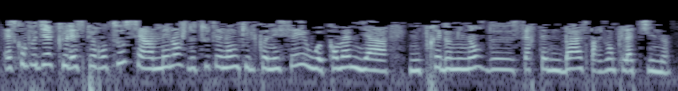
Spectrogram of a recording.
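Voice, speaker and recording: A woman's voice: high voice, steady tone, fast talker. A woman hosting a radio talk show, asking her guests conversational follow-up questions. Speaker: radio host. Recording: dull lo-fi radio recording.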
